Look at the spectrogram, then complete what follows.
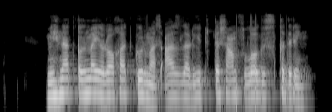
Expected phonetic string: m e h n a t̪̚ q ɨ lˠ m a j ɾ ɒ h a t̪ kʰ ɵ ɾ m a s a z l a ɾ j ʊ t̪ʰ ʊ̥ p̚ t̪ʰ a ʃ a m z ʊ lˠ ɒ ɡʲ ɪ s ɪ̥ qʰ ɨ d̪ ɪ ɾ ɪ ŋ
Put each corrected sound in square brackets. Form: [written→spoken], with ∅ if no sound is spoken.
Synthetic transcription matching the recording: m e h n a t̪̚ q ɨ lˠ m a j ɾ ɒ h a t̪ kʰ ɵ ɾ m a s a z l a ɾ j ʊ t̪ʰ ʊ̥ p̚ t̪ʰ a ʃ a m [z→s] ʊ lˠ ɒ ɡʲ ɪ s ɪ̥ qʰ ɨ d̪ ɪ ɾ ɪ ŋ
